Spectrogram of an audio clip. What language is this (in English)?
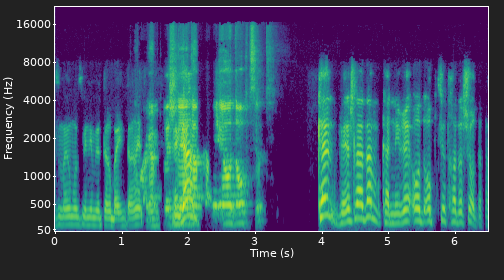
Hebrew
